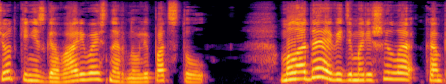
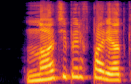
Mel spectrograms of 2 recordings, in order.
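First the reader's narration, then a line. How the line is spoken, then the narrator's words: Young woman exclaiming. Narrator (Russian): воскликнула молодая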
